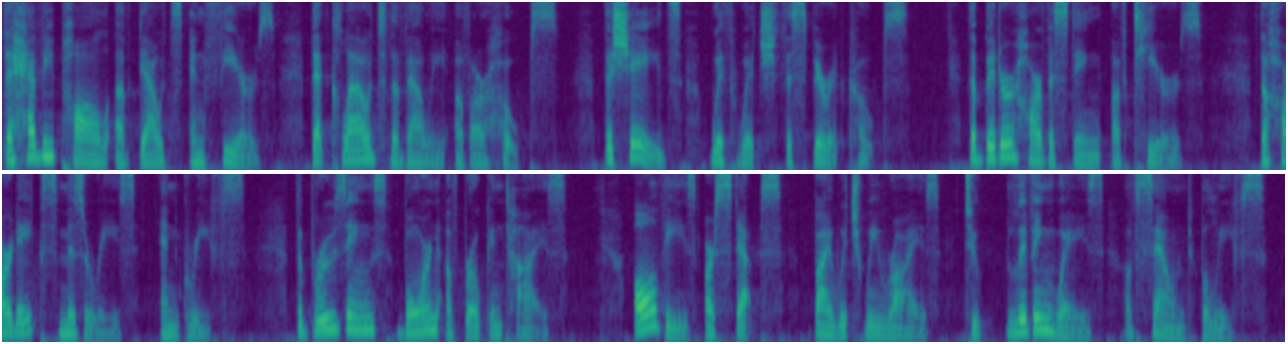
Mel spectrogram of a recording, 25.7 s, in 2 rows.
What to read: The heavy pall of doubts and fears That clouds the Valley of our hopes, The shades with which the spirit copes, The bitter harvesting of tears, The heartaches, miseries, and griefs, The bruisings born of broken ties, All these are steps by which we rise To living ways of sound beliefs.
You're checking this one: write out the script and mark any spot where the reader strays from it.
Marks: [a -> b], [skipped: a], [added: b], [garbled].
The heavy pall of doubts and fears That clouds the Valley of our hopes, The shades with which the spirit copes, The bitter harvesting of tears, The heartaches, miseries, and griefs, The bruisings born of broken ties, All these are steps by which we rise To living ways of sound beliefs.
